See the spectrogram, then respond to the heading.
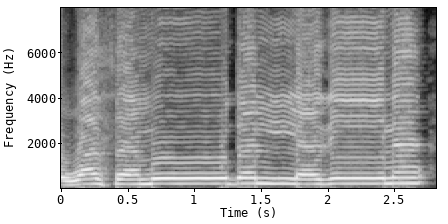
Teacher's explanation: وَثَمُودَ الَّذِينَ, وَثَمُو تو سا ہے اور میم واو پیش منہ ہے, واو مدہ ہے, ایک الف تک کھینچ لیں گے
